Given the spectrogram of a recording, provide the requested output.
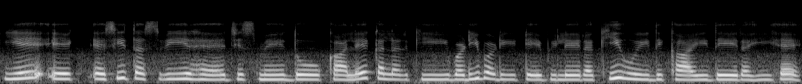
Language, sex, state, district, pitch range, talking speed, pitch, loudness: Hindi, female, Rajasthan, Jaipur, 220-250 Hz, 140 wpm, 225 Hz, -13 LUFS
